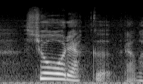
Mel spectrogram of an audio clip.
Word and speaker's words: 省略: 생략을 쇼라고 해서 쇼략라고 합니다.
